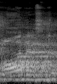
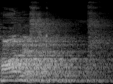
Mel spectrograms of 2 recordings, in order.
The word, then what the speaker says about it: honest: See, pronunciation is honest, not honest.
